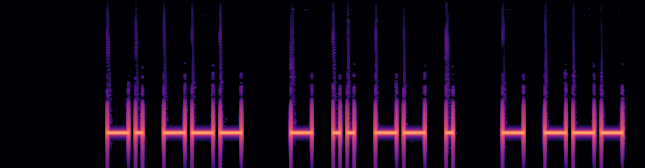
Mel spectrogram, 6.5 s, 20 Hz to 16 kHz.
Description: Morse code, heard as a keyed tone, about 17 wpm, 700 Hz. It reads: NO TIME TO
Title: Sentences from Top 1100 Words 17wpm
